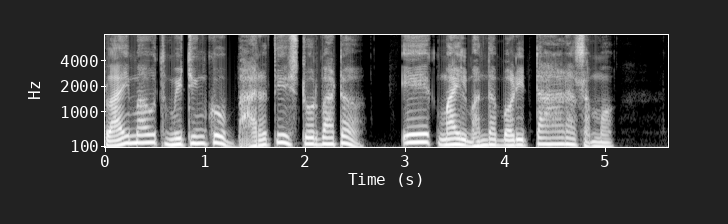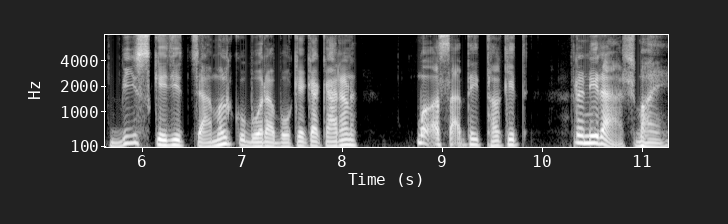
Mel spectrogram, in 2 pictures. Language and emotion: Nepali, sad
